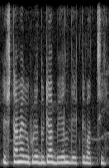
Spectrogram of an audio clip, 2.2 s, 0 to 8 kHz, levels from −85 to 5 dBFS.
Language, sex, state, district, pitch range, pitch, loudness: Bengali, female, West Bengal, Alipurduar, 255-285 Hz, 275 Hz, -15 LUFS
